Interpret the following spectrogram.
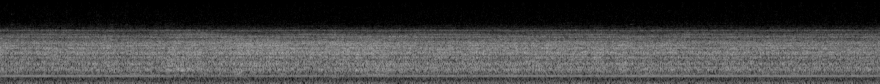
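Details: RCA A-32 Globetrotter radio during a band listening test: a steady hiss with a constant mid-pitched tone and no station coming through. The interference came from a nearby soldering iron and vanished when it was switched off.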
